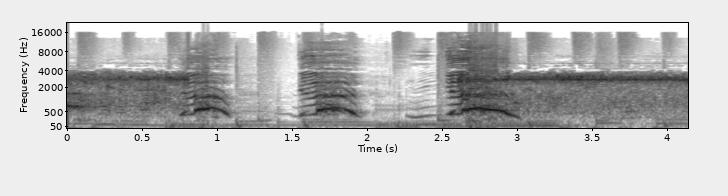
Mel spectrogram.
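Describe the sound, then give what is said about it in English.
A deaf man gasping and groaning while being choked, making three strained voiced cries that arch up and fall back, separated by short breathy pauses. “to hear what a deaf guy sounds like when he's being choked and can't breathe, well, then that's interesting to me.”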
